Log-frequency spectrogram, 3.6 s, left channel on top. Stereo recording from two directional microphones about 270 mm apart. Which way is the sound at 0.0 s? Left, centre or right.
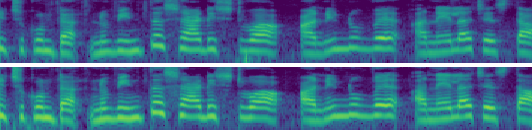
Centre.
